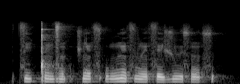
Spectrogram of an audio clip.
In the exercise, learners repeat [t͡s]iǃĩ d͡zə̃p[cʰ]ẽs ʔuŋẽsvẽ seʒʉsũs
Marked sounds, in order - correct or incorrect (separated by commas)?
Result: correct, incorrect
